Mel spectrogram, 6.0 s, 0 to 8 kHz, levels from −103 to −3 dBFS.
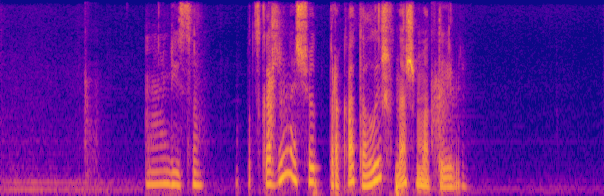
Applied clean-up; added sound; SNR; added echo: neural mask model RNNoise.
